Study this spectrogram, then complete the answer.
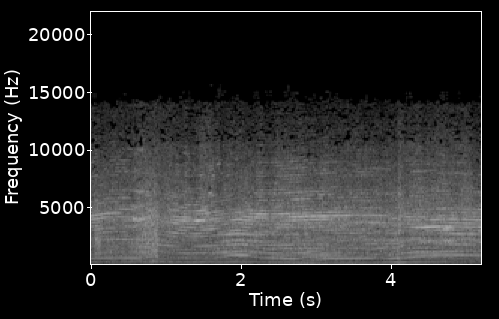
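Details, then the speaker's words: Nitro RC helicopter, OS 55 AG engine on 30% heli fuel with power boost pipe and OS #8 glow plug, warmed after needle tuning, loaded at high head speed: high-pitched note rising and falling smoothly, no sputter or sag; normal smoke trail, good mid-range power. "so that smoke Trail is about normal that mid-range feels good"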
